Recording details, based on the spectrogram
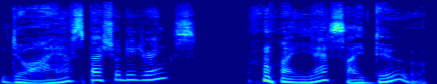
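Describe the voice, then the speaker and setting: A man playing a courteous, gently teasing club host in a soft, flirty ASMR roleplay, suave and polite. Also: mid-range voice, very animated, unhurried, breathy edge, dry recording, clean studio sound. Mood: polite, playful.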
